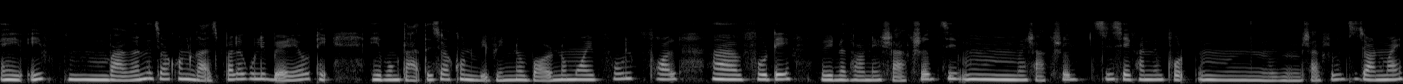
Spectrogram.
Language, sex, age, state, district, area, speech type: Bengali, female, 18-30, West Bengal, Bankura, urban, spontaneous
